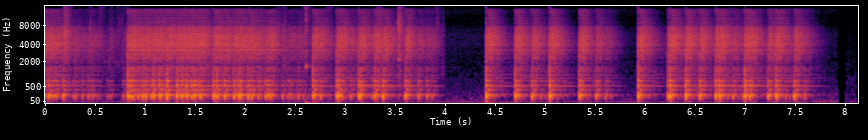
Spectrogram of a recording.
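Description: A fast, dense roll of electronic snare-drum hits, set off by a stream of Airsoft BBs pouring onto a mesh-head snare drum fitted with an internal drum trigger. Each small BB impact registers as a snare note, which shows how sensitive the trigger is. The roll breaks off about four seconds in, then comes back as a sparser run of separate hits that thin out toward the end.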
